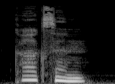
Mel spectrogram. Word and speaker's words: coxswain: How do you pronounce C-O-X-S-W-A-I-N, please? – Coxswain. – Do it again? – Coxswain. – Oh. Not Swain.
